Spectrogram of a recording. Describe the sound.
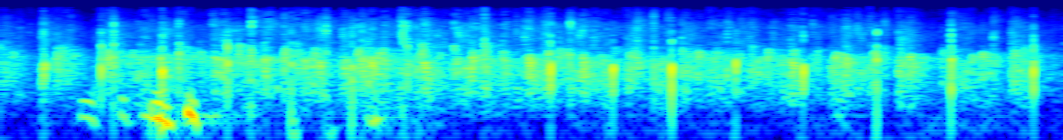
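A burst of audience applause, dense irregular clapping sustained throughout, with a few faint voices murmuring briefly underneath near the start.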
